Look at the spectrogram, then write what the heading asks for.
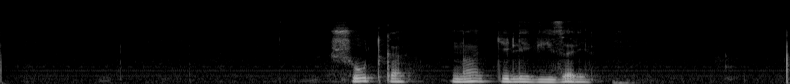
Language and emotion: Russian, neutral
